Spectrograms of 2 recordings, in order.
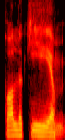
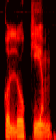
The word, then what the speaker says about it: colloquium: to understand the lipin colloquium or colloquium actually though indians say colloquium it is colloquium the lippin color km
